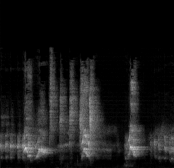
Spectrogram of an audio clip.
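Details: Red-whiskered bulbul, a cage bird, delivering poi-sian (โป้ยเซียน) style song: rich gurgling warbled phrases in three bursts separated by a short pause.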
